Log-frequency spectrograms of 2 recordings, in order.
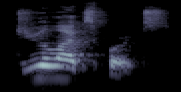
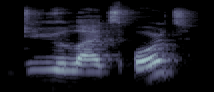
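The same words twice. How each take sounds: First: Said in the usual way. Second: "Do you like sports" repeated slowly, rising on "sports"; echoed question. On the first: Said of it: "the same question that the examiner said". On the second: Shown as a demonstration. Candidate repeats the examiner's question, slow echo rising on "sports". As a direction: echo it back, lifting "sports" at the end. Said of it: "don't repeat the same question".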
